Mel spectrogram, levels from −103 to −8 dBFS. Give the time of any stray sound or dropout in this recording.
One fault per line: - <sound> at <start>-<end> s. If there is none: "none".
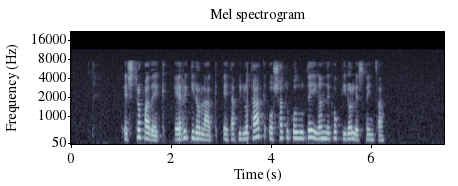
none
